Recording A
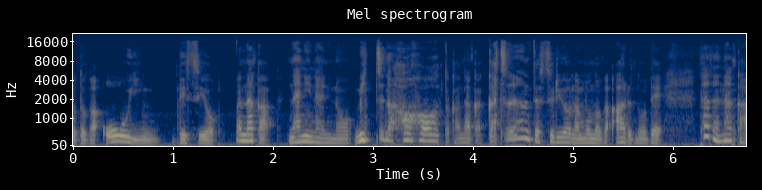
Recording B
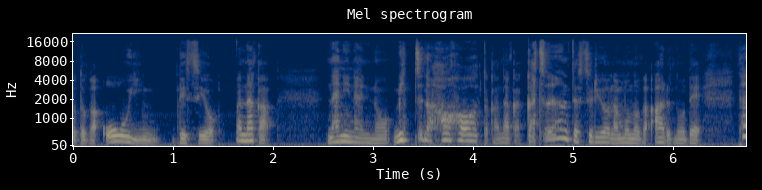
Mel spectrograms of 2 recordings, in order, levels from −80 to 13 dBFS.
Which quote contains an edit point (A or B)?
A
